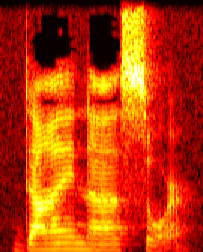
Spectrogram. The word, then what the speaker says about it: dinosaur: Notice that each one contains a different vowel in the middle syllable, yet we're still using the schwa sound in each one of those.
